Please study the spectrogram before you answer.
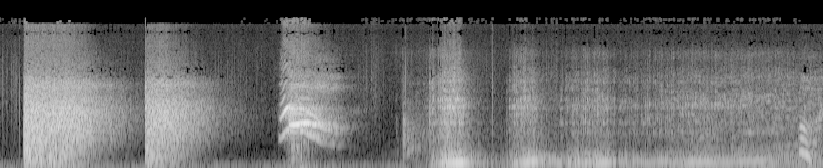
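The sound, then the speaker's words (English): Two sharp, loud bangs open the scene, then a car engine roars into life and revs up and down in rising and falling surges as it pulls away, steady. “Rowley, in the back of the car! A man with a gun! Watch out!”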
